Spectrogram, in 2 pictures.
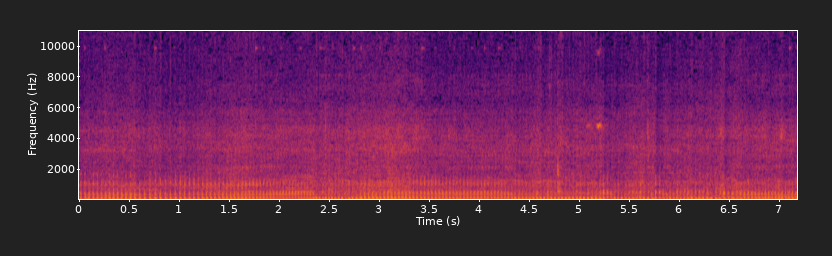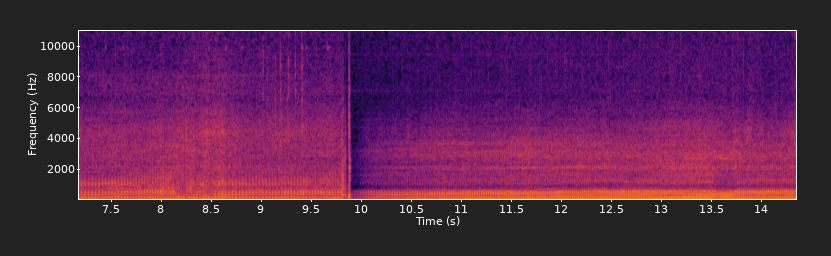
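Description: Honda Fan 125 motorcycle riding and accelerating, a steady close engine drone with rising revs, then a brief cut before the engine pulls again in a climbing tone.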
